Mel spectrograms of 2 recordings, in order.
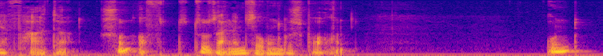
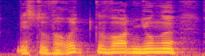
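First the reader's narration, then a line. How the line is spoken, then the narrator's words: Old man exclaiming. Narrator (German): rief der Alte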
